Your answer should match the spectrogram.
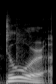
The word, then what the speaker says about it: dour: I was going to say dour affair, but I've been informed that it rhymes with tour. It's a dour affair.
